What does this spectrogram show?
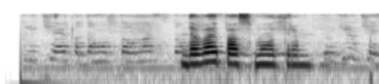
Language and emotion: Russian, neutral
